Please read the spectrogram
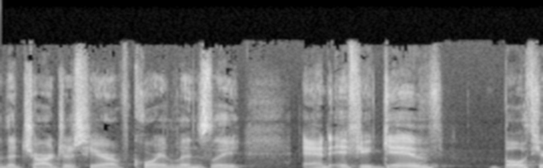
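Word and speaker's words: Linsley: Lindsley, by the way. I know we keep saying Lindsey. It's just so hard to say his name properly.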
